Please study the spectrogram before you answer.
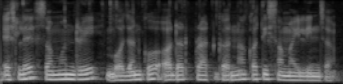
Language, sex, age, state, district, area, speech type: Nepali, male, 18-30, West Bengal, Jalpaiguri, rural, read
